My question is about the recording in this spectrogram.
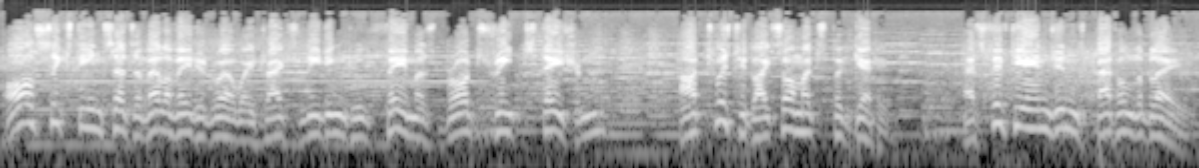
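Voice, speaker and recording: A man's voice: fairly high pitch, expressive, normal speed, music in the background, rough recording. A man giving punchy, dramatic old newsreel narration.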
